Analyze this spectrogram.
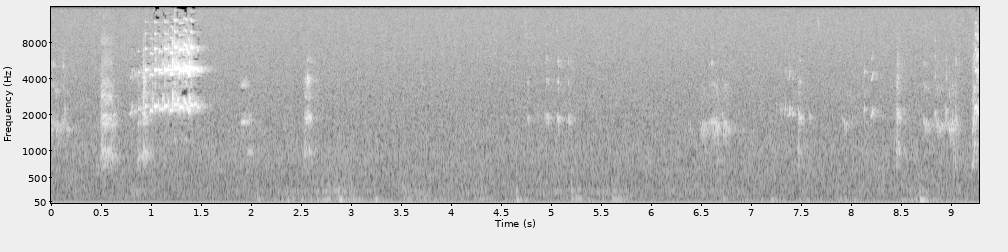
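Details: A mating pair of rainbow lorikeets on a window sill just before sunset, bonding by regurgitating food for each other: one harsh, buzzy screech lasting about half a second, then scattered soft squeaky chirps over a low background rumble.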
